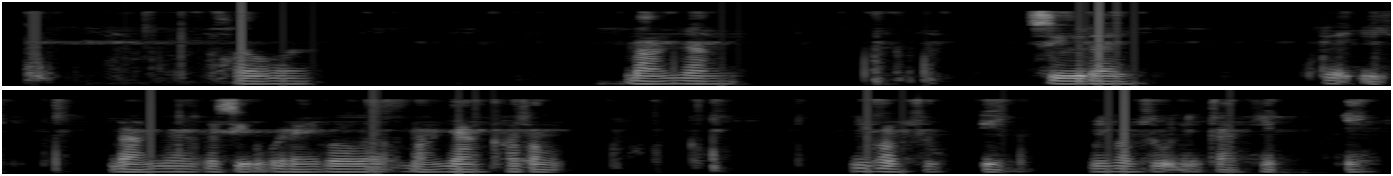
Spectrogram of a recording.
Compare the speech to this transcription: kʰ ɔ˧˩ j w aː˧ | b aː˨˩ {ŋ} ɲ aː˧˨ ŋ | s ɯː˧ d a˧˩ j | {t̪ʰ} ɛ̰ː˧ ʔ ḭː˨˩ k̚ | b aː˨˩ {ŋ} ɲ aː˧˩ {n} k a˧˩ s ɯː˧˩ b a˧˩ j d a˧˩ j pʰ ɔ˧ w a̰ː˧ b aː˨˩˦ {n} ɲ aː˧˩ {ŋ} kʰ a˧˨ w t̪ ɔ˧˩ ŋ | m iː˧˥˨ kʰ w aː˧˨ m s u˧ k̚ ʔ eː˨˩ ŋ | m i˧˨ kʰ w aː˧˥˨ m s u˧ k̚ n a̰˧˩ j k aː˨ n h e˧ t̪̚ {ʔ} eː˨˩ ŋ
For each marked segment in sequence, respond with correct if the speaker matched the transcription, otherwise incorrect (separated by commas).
correct, incorrect, correct, incorrect, incorrect, correct, correct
